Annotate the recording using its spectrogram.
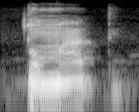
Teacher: La letra T representa un fonema oclusivo dental sordo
